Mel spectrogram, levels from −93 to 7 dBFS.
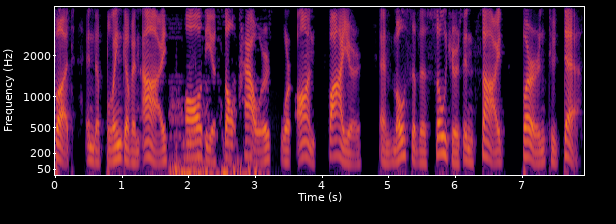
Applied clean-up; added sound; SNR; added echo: classical method spectral subtraction.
